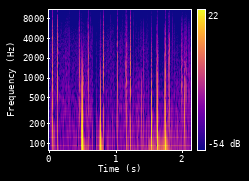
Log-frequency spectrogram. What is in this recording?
Various clicks and pops recorded from a single LP record. I distressed the surface by carving into it with my keys and scraping it against the floor, and then recorded the sound of the needle hitting the scratches. Some of the results make nice loops.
